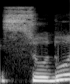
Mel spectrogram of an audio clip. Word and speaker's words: صدور: ইউওয়াসউইসু ইউওয়াসউইসু ফি সুদু এখানে কিন্তু সদ রয়েছে অনেকে সুদু সিন উচ্চারণ করে থাকে এটা ভুল সুদু সদ পেশ সু আল্লাযী ইউওয়াসউইসু ফি সুদু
